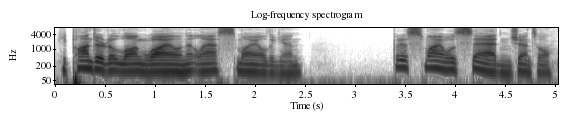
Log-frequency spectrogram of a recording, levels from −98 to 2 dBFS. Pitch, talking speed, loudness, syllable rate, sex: 130 Hz, 205 wpm, -18 LUFS, 5.9 syllables/s, male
